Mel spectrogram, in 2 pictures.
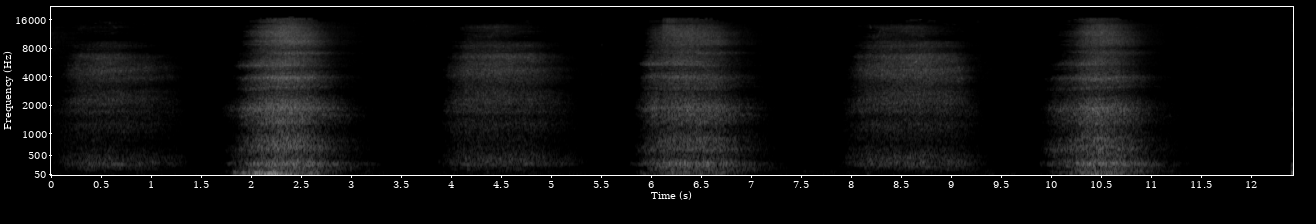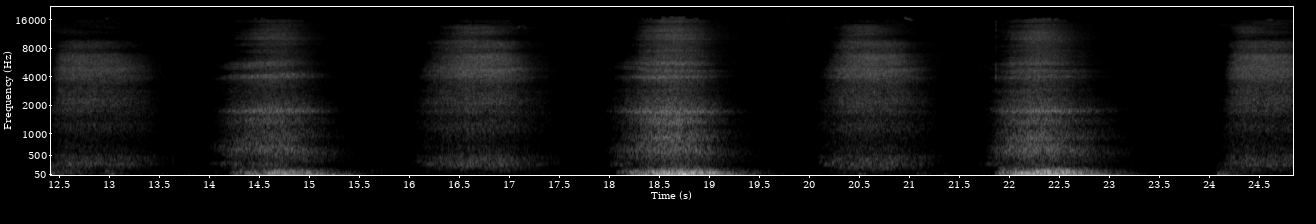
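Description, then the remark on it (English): Slow, deep, full breaths drawn in and pushed out in a steady rhythm, about a dozen airy bursts, some exhales heavier and louder than others, with no talking. “Letting your mind focus on this breathing.”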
